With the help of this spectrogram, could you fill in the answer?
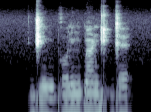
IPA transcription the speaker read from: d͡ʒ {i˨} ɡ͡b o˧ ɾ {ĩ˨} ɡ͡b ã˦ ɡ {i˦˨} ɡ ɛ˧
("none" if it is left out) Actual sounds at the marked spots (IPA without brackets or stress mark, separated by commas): ĩ˨, ĩ˦, i˦˨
